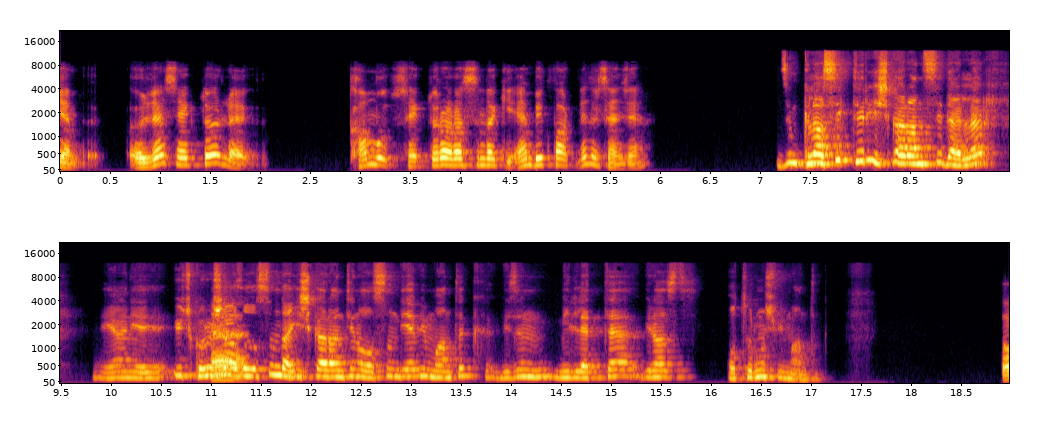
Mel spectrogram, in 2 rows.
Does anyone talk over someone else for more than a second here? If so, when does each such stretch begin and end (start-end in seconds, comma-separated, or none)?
none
